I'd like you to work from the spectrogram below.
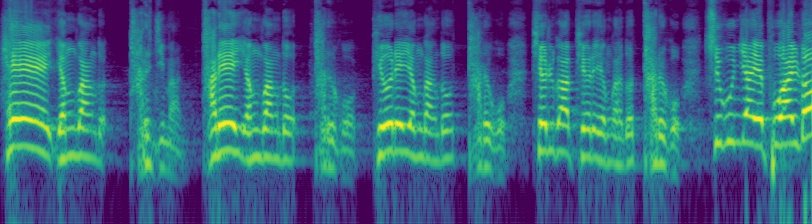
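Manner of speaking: loud, measured reading aloud; scripture reading. Acted. Preacher leading the congregation in scripture, loud and proclaiming. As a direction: proclaim the verses to the hall.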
